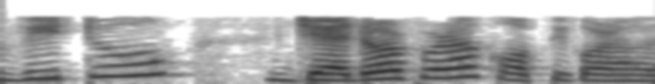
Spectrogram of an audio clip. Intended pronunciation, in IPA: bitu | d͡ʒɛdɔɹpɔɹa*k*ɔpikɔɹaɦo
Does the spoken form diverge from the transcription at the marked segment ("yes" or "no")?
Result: no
